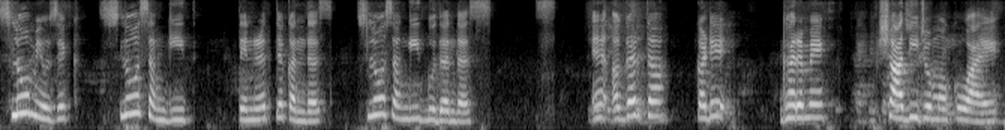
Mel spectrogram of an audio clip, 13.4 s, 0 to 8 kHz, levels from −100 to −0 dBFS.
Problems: constant background noise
